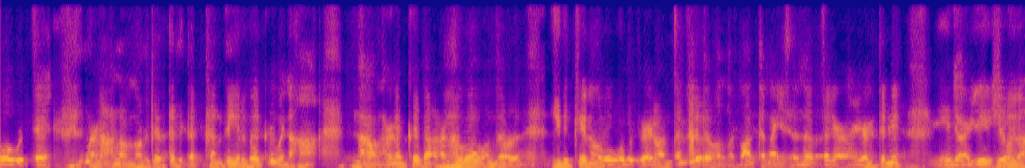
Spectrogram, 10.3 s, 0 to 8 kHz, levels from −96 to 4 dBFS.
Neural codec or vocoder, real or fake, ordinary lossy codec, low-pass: codec, 16 kHz, 1 kbps, FreqCodec, smaller model; fake; none; none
